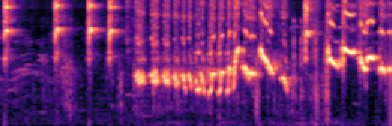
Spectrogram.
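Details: White-rumped shama in full, vigorous song, used to provoke rival birds: sharp clicking notes, then a rapid run of buzzy repeated phrases and looping whistled notes, loud and dense throughout.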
